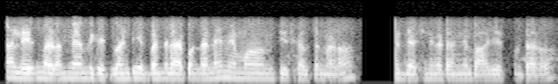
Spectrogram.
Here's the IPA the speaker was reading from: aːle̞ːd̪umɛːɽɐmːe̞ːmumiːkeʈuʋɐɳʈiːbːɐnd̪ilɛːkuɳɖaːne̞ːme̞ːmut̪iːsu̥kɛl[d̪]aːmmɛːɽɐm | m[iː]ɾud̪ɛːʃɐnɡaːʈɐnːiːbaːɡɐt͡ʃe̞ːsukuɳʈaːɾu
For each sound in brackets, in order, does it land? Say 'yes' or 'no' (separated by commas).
no, yes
